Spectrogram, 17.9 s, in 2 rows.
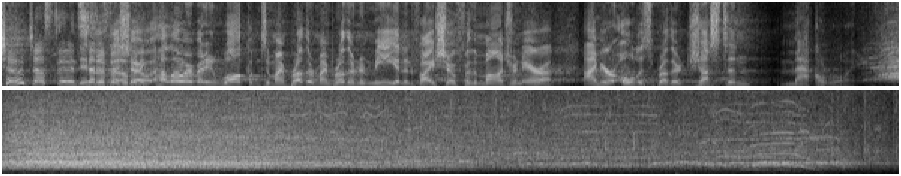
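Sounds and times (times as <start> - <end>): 
speech: 0.0 - 8.8
live audience cheering clapping and whooping: 8.6 - 17.9.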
